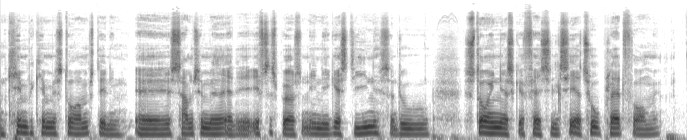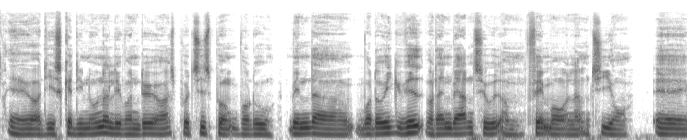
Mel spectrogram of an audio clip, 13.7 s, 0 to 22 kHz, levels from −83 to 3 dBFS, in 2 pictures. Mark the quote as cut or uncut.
cut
